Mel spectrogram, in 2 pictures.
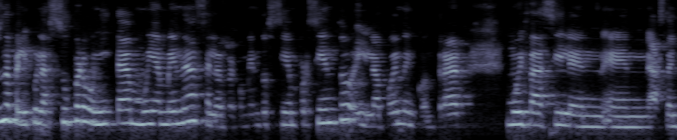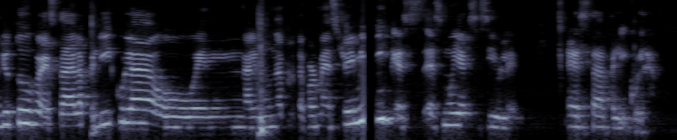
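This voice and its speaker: Ordinary variation marks the woman's fairly high pitch as she talks at a moderate tempo. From Mexico, Saltillo, Coahuila. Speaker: podcast host. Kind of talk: interview.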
